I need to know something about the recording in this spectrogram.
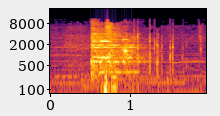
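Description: A cooking pot hits the floor with a loud metallic crash and ringing clang, followed by a few smaller rattling bounces as it settles.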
